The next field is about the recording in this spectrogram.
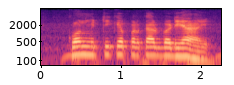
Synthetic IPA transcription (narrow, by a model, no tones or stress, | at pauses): konmit̪ːikepɾəkaɾbəɽ̤ʱijaɦəj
